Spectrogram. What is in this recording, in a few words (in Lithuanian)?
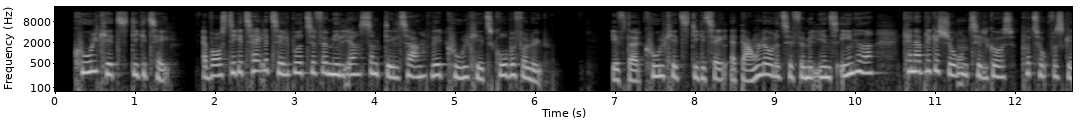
(MOT) Danu balsas, moteris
